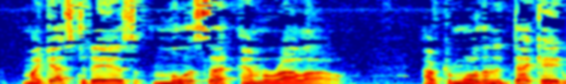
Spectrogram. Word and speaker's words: Amarello: last name correctly yeah a lot of people want to pronounce it like I'm gonna REO like it's Spanish but yet we're from Kentucky so it's Amarillo okay hi I'm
